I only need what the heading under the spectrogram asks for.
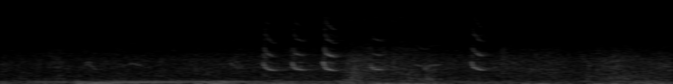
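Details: Sooty-headed bulbul singing loudly, used as a lure to draw bulbuls and provoke rivals, with green leafbird filler phrases: a quick run of downward-curving whistled notes, several in close succession, over a steady background hiss.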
